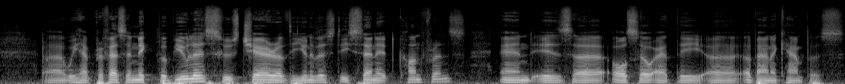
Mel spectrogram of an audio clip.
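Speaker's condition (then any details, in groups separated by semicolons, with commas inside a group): No condition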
